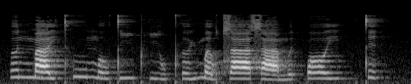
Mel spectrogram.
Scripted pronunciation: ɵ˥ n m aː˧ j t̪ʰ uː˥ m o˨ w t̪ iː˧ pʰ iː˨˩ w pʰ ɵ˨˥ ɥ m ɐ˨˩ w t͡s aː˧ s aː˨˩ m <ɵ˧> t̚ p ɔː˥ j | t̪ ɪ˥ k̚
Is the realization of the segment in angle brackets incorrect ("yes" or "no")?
no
